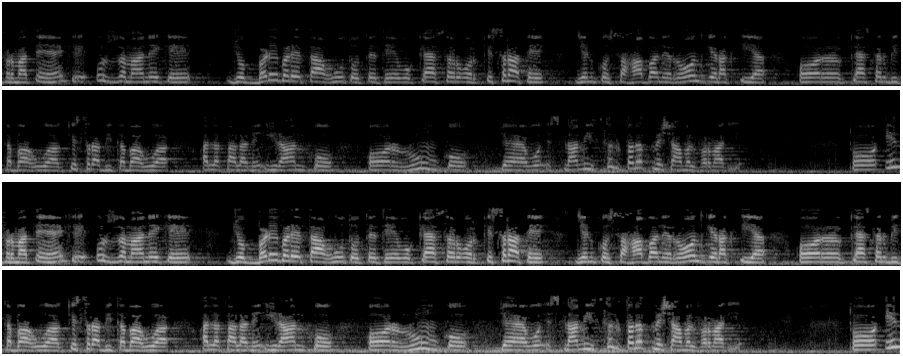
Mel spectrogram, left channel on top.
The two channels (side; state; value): left; quieter; 9.7 dB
